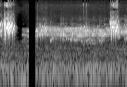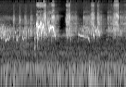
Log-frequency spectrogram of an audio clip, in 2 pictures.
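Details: Happy budgerigar chirping: a steady warbled chatter of busy chirps, with louder sharp bursts at the start, near two seconds and around three and a half seconds, and one brief silent gap early on.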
